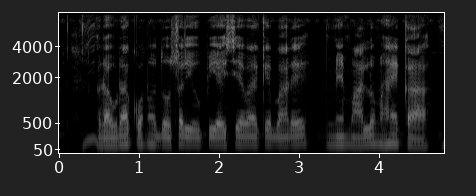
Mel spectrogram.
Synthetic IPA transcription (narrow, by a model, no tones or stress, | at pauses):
ɾəʊɽakoːnod̪oːsəɾjuːpiaːiseːʋajkebaːɾe | mẽmaːluːmɦɛ̃kaː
